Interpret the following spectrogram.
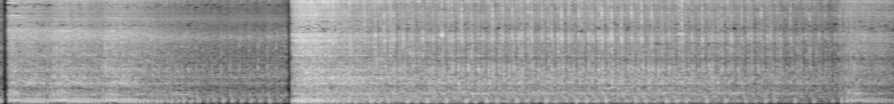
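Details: Hero HF Deluxe/Passion Pro small single after a timing chain replacement; starts on the second try and settles into a steady, even putter with no chain rattle or ticking. Normal, healthy idle after the repair.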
